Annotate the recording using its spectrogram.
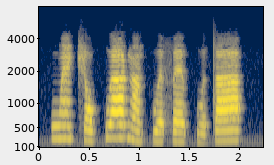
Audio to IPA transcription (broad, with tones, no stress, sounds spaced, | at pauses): w ɛ̃˧ t͡ʃ ɔ˨ kʷ aː˦ ɡ ã˨ kʷ ɛ˨ f ɛ˨ kʷ ə˨ t a˦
